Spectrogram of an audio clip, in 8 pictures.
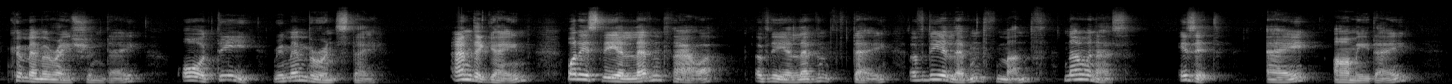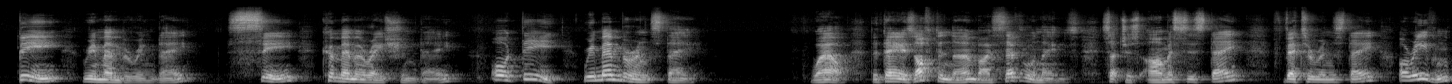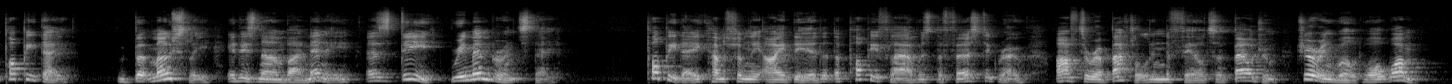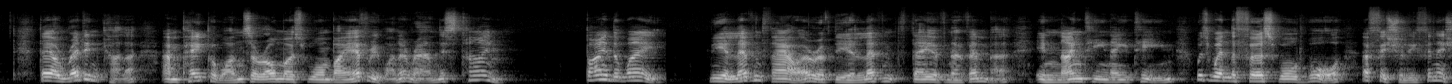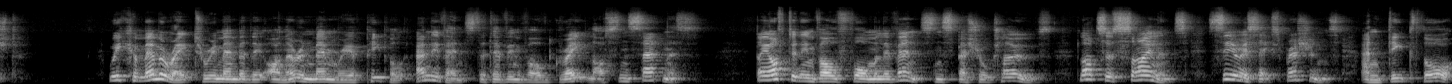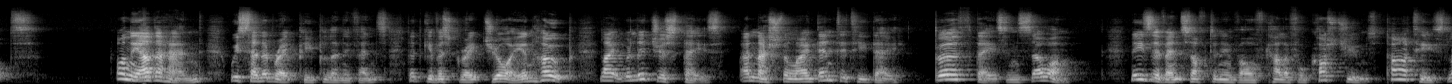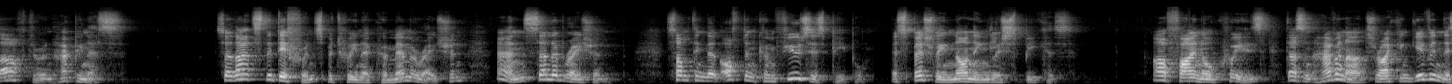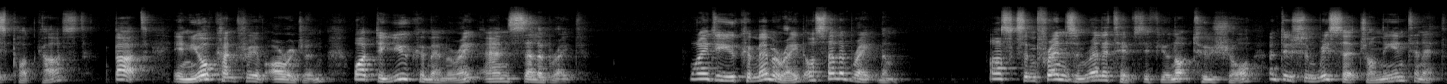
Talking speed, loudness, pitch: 140 wpm, -21 LUFS, 180 Hz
